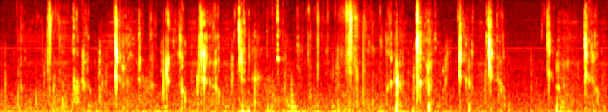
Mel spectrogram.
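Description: Close-miked biting and chewing on a piece of soy garlic chicken: irregular wet mouth smacks and crunches, several a second.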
